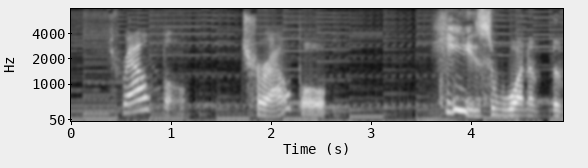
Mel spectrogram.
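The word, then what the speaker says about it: Troupple: Half trout and half apple, pronounced like mouthful. Trouble.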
